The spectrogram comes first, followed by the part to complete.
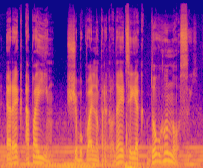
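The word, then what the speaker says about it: ארך אפים: фраза повільний на Гнів вимовляється як ерек аїм що буквально перекладається як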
